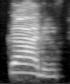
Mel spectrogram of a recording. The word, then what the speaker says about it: Charis: Se escribe Charis en español, la pronunciación es Caris, y no solo de carismas, sino que es la Oficina Internacional de la Renovación Carismática.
